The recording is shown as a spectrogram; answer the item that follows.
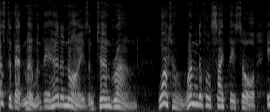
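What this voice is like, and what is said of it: Usual voice. Nothing is said of it.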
